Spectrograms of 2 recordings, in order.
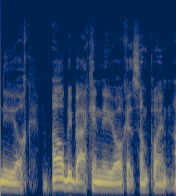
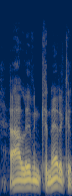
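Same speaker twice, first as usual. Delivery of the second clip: fake accent from the American South. Asking someone in new york to grab a drink, in a southern american accent. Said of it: "I'm going southern now".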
